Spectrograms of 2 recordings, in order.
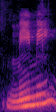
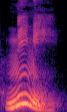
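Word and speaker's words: Mneme: Mimi? No. Nimi. The M is silent, like as a mnemonic.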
